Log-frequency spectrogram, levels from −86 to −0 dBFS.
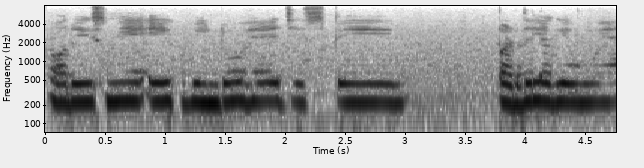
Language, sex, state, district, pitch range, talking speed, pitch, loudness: Hindi, female, Uttar Pradesh, Shamli, 220-230 Hz, 125 wpm, 225 Hz, -12 LUFS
